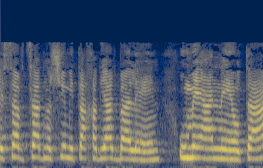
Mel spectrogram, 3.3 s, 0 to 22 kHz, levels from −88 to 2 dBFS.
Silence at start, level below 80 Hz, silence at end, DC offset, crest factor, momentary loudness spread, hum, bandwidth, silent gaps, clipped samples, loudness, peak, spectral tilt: 0 s; -56 dBFS; 0 s; under 0.1%; 14 dB; 7 LU; none; 8 kHz; none; under 0.1%; -16 LUFS; 0 dBFS; -2 dB/octave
